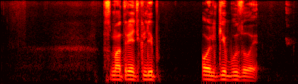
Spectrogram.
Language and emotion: Russian, neutral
